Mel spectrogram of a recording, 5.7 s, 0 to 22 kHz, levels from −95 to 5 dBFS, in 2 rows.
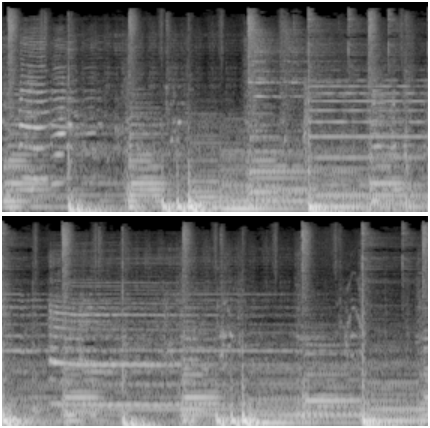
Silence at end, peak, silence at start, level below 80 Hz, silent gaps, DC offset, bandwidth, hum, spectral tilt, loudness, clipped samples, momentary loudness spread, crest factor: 0 s; 0 dBFS; 0 s; -22 dBFS; none; under 0.1%; 19.5 kHz; none; -6 dB/octave; -19 LUFS; under 0.1%; 5 LU; 16 dB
